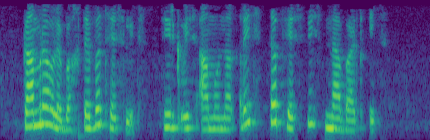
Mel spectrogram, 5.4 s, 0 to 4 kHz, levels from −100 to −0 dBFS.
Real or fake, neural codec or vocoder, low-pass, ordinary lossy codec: real; none; 3.6 kHz; MP3, 32 kbps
